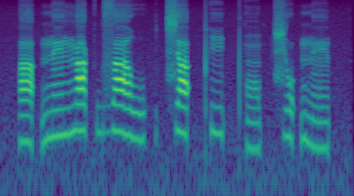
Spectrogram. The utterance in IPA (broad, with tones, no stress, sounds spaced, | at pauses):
a˨ ʔ n̪ ẽ˧ ŋ a˦ k̚ d͡z a˥˧ w | t͡ɕ a˦ ʔ pʰ i˦ ʔ pʰ ɔ̃˨ p̚ t͡ɕ o˦ ʔ n̪ ẽ˨ p̚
